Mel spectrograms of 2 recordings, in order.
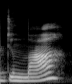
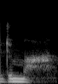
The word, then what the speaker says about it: Dumas: you kevin it's alexander dumas like illinois the s is silent thank you appreciate welcome alexander dumas so the other one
